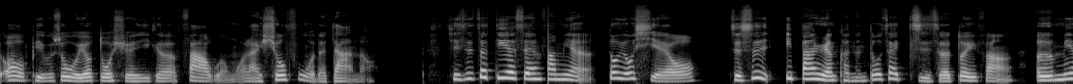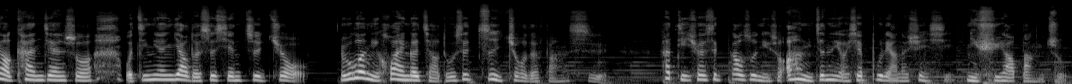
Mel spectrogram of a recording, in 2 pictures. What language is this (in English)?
Chinese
